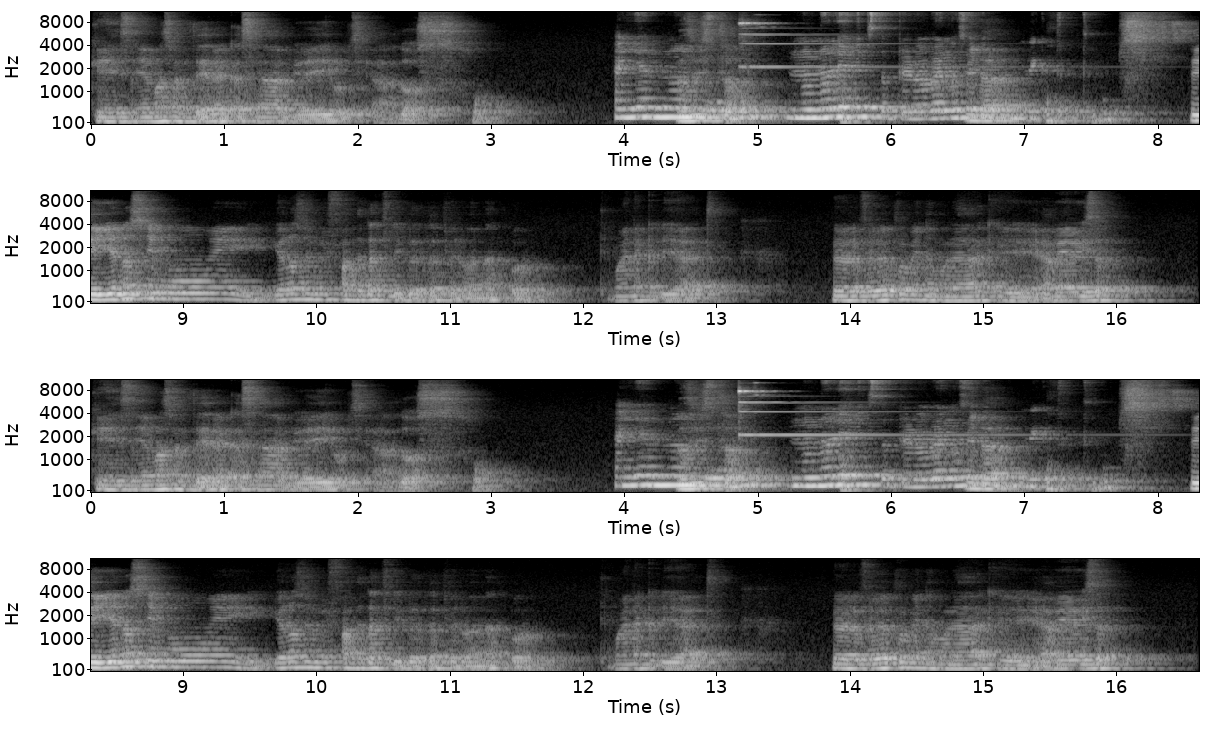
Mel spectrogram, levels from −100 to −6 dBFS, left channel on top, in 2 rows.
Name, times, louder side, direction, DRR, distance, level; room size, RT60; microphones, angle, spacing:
voice 1, 0.0-3.0 4.4-4.9 6.6-6.9 7.5-11.6 12.2-12.9 13.9-15.9, equal, 10° left, -3 dB, 0.5 m, -33 dB
voice 2, 3.9-7.4, left 1 dB, 45° left, 0 dB, 0.7 m, -29 dB
sound 1, 4.9-7.0, right 6 dB, 85° right, 0.7 m, -39 dB
4.6 x 2.1 x 4.6 m, 1.0 s
head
